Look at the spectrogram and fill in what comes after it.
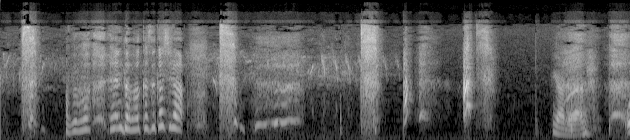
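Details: Acted sneezes from animated cartoon characters, replayed in a compilation with music: several voiced sneezes mixed with short speech and gasps.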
